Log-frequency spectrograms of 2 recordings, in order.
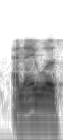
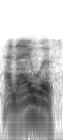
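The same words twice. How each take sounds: The two takes are said the same way.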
